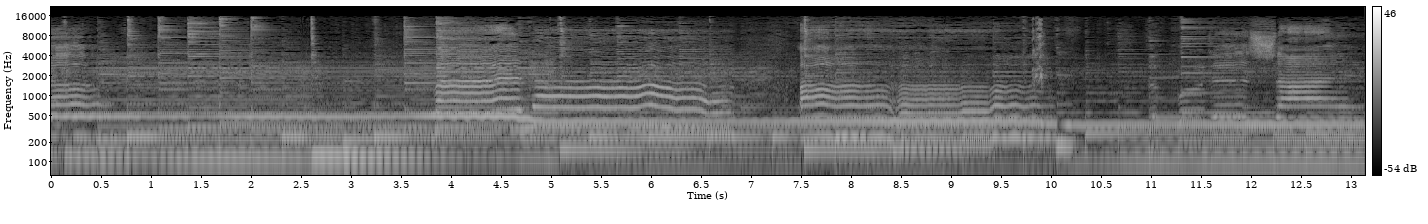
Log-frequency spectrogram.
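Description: Instrumental passage of a folk-rock song: acoustic guitar chords and cello under a musical saw. A held, wavering note steps down twice, with gliding higher notes over it.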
